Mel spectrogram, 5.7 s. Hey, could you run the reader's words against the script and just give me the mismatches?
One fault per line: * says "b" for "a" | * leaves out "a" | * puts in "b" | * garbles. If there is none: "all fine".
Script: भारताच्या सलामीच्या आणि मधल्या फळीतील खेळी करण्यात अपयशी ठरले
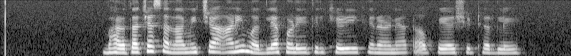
all fine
